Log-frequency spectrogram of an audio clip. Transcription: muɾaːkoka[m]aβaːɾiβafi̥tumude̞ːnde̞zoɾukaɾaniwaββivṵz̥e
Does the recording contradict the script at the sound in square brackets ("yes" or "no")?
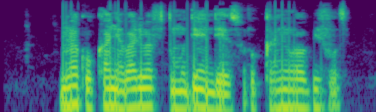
yes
